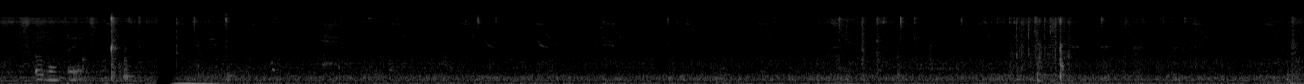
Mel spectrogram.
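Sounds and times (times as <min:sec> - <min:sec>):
bird chirping: 0:01.8 - 0:13.0.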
